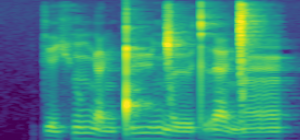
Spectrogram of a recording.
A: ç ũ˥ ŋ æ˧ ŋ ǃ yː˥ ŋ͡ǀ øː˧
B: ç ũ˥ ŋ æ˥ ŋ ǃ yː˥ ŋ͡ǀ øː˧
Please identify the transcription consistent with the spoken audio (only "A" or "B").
A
